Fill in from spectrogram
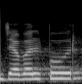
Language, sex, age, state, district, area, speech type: Hindi, female, 18-30, Madhya Pradesh, Hoshangabad, urban, spontaneous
